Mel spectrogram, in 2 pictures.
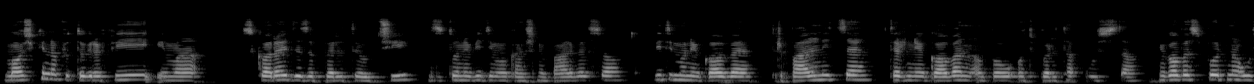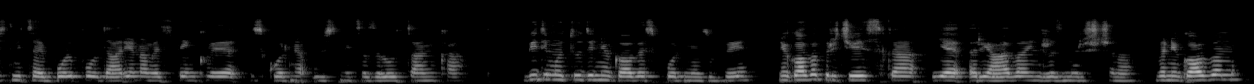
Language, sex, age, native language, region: Slovenian, female, 18-29, Slovenian, Central Slovenia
